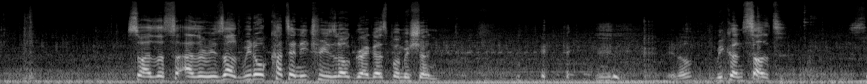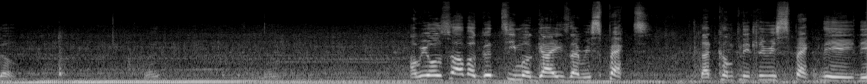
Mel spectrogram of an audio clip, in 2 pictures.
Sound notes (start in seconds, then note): 4.6 laugh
